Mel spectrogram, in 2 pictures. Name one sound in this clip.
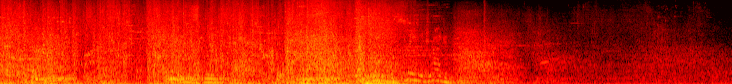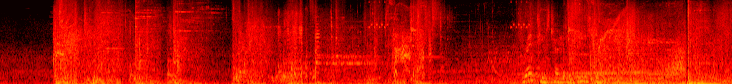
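Game spells and blows crackle and thud in a hectic battle.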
